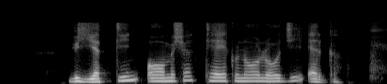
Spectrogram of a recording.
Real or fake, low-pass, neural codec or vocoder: fake; 7.2 kHz; codec, 16 kHz, 0.8 kbps, ZipCodec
